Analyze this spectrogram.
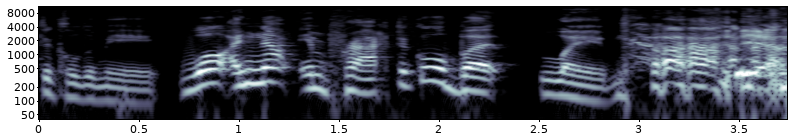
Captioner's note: laughs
